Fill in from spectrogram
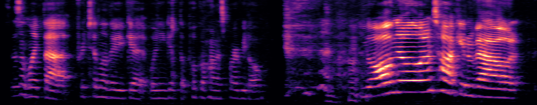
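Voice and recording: A fairly high-pitched woman speaks at a moderate pace in an upbeat tone, with very wide pitch swings and big swings in loudness. Noticeable background noise is present.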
